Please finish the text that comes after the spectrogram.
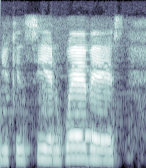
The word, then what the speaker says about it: jueves: J also often sounds like an, J sounds like an H. So for example, you have the word Thursday, which is written like this, jueves. You pronounce it jueves.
